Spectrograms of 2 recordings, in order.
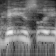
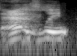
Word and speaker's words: Haseley: me at twitter at hasley looks like it's spelled hazely but it's pronounced asleep i go by either one and i am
